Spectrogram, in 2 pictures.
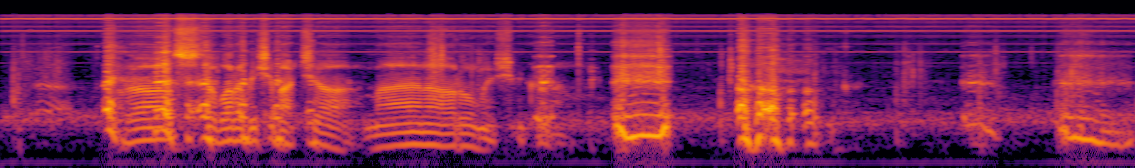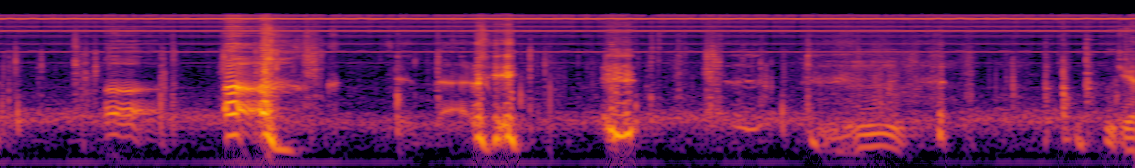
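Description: A man speaks with feeling, close by.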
